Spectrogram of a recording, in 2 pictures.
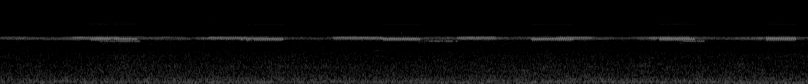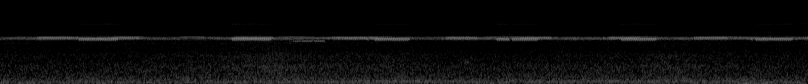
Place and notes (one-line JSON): {"title": "Orhei Vechi, Moldova - The Cricket Symphony at Old Orhei", "date": "2018-09-28 20:00:00", "description": "It was at the end of the summer and it started to get cold after the sunset. The recording was done with a Zoom H6 and 2 microphones: Zoom SSH-6 (Shotgun mic) that was hiding in the bushes with the crickets and Shure Sm58 (Omnidirectional mic) some meters away. This is a raw version of the recording. Thank you!", "latitude": "47.31", "longitude": "28.96", "altitude": "118", "timezone": "Europe/Chisinau"}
